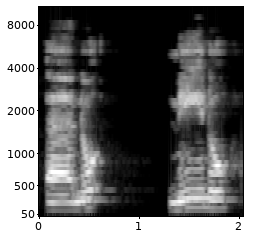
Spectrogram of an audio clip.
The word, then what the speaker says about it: أنؤمن: الشفاه مضمومة وهذا خطأ، لا تقلقل الهمزة، أنؤمن خطأ، لا تجعل همزتين، أنؤمن، لابد من قفل الأوتار الصوتية في الهمزة قفلا محكما حتى أنا لا تقلقل معي ولا تطلع عندي همزتين، أنؤمن، تدربوا عليها هكذا مثل ما أنا أقول الآن، أنؤمن، أنؤمن، أنؤمن، كما مين،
